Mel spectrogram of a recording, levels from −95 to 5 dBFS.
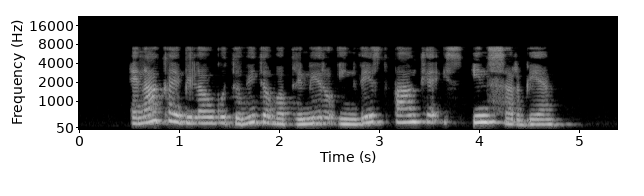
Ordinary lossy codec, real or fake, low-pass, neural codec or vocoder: none; fake; 7.2 kHz; vocoder, 44.1 kHz, 128 mel bands every 256 samples, BigVGAN v2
